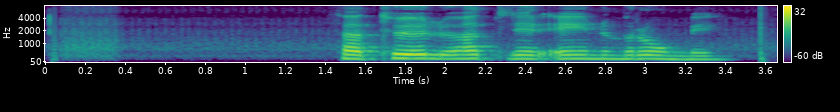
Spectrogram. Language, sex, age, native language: Icelandic, female, 10, Icelandic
